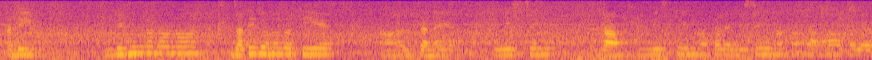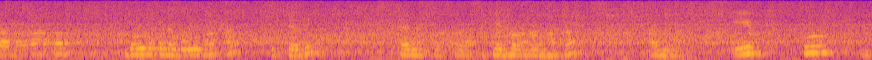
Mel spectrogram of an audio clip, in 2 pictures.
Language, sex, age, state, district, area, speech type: Assamese, female, 18-30, Assam, Jorhat, urban, spontaneous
